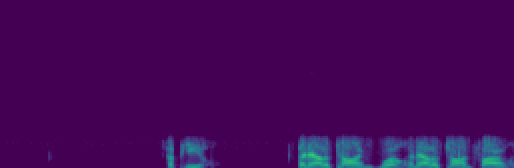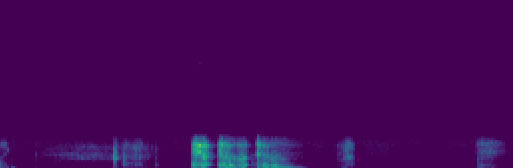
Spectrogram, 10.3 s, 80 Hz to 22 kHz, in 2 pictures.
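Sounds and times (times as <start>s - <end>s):
speech: 1.7s - 2.2s, 3.0s - 5.3s, 7.6s - 8.2s
person having a coughing fit: 7.0s - 8.7s.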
